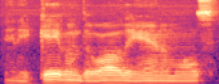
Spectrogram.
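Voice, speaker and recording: A man reading a story aloud to young children in a dramatic, loosely retold way, moving between hushed asides and excited swells. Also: very deep voice, normal speed. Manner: dramatic, hushing to near whispers and swelling with excitement. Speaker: storytime host and reader.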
